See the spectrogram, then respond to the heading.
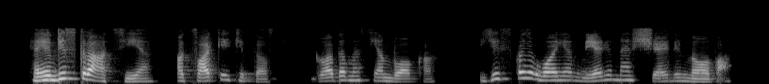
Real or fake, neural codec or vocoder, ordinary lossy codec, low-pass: fake; codec, 16 kHz, 0.5 kbps, X-Codec, HuBERT features, trained on general audio; Opus, 64 kbps; 5.4 kHz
